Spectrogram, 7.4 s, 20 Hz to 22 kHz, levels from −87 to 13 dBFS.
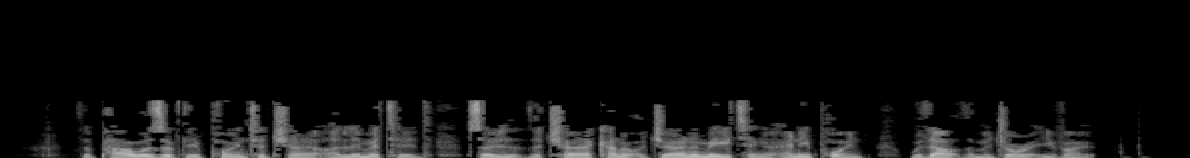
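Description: MP3 compression runs throughout the speech. Nothing sounds above 8 kHz, and weak frequency detail flickers on and off from frame to frame, giving heavy watery, swirly damage. The likely cause is an MP3 encoder starved of bits, which fits a bitrate near 24 kbps.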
